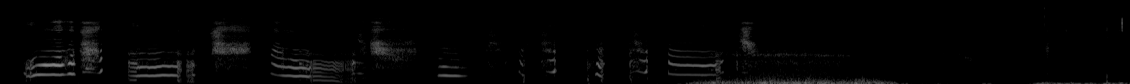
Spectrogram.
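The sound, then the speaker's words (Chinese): A woman cries in broken bursts of high, wavering wails and whimpers, with gasping intakes of breath between sobs. “好了，宝宝，别哭了。这种欺负你的人，干嘛要为他哭呢？”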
